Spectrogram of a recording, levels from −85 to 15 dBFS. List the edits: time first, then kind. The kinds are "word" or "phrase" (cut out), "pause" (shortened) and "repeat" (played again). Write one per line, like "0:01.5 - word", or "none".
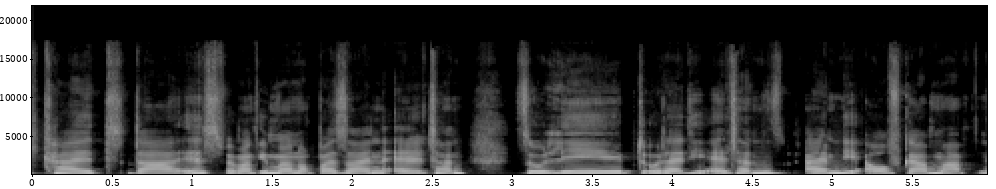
0:01.4 - phrase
